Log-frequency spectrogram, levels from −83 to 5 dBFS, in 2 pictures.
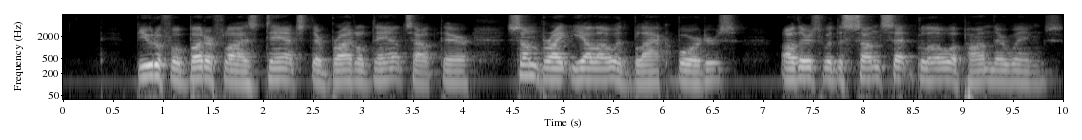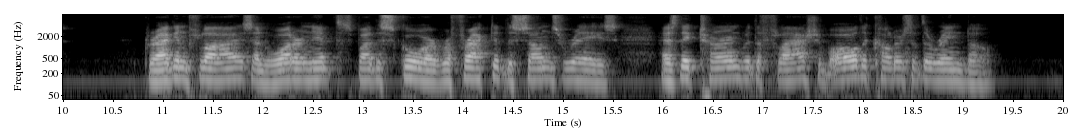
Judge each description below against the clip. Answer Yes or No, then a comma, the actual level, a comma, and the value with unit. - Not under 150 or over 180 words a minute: No, average, 140 wpm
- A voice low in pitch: Yes, low, 130 Hz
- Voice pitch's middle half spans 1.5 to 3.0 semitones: Yes, narrow, 2.4 semitones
